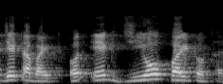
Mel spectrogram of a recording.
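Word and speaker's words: geopbyte: जेपोबाइट देखिए, एक तो होता है जेटाबाइट, ये है जेटाबाइट, और एक जियोबाइट होता है, जे नहीं होता, जी होता है, जी होता है ना, जियोबाइट।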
